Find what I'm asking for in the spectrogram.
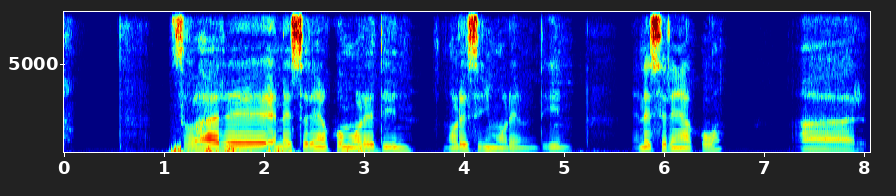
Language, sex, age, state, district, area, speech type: Santali, female, 18-30, West Bengal, Purulia, rural, spontaneous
